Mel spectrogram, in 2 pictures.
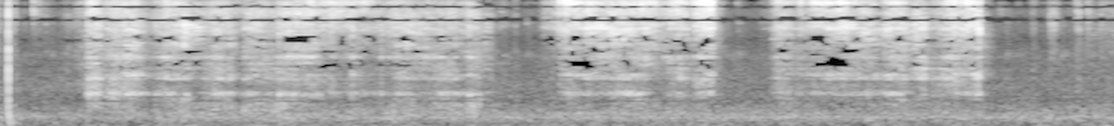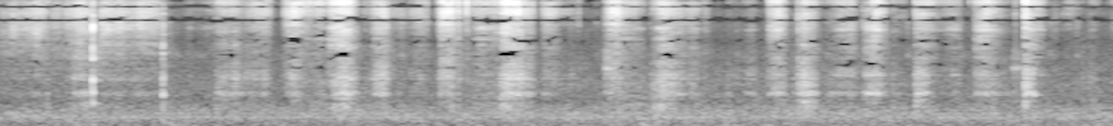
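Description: Short pink nails rub and scratch the edges and front of a small wooden camera-shaped photo frame held in the hands. The result is a quiet, steady rasping scratch broken by faint, brief ticks as the nails catch the wood.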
